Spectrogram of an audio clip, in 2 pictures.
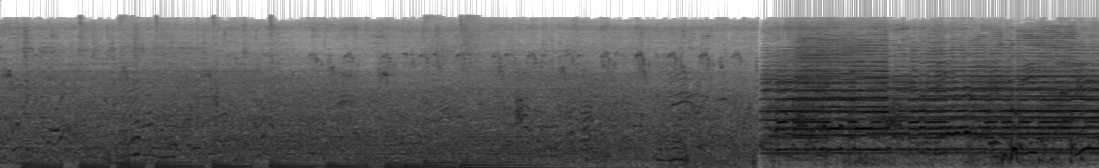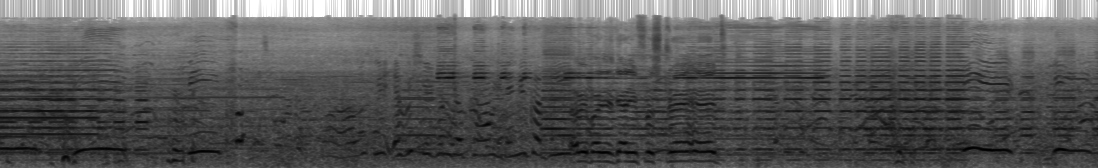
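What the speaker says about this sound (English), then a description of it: "So everybody's beeping to get out" Car horns honk repeatedly and loudly in an evening traffic jam, overlapping long blasts and shorter beeps from several vehicles over engine noise, with a voice speaking near the start.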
